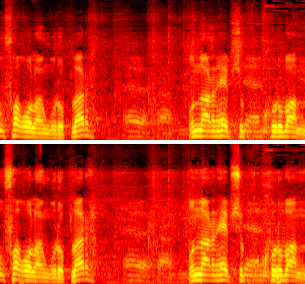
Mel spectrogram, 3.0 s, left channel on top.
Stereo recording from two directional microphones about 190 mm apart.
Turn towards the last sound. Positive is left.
turn(degrees=-10)  # may be behind; listen again after turning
